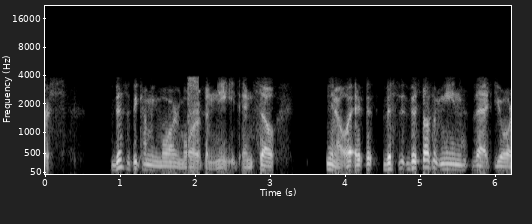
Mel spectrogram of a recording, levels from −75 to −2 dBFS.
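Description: Throughout, the RealAudio 14.4 codec makes the speech muffled and gargly, as an 8 kbit/s coder would; a spectrogram shows energy only from 200 Hz to 3.4 kHz, blank above 3.9 kHz.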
